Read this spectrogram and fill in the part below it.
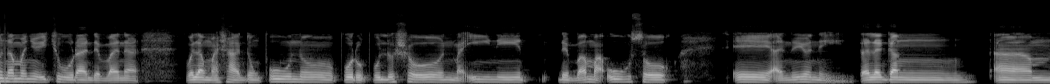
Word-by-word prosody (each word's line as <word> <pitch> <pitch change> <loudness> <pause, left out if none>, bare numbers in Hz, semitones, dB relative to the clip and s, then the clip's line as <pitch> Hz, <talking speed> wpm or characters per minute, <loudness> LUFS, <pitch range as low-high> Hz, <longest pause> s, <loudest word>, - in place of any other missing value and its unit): naman 135 -1 +2
yung 120 - 0
itsura, 110 -2 +1
'di 100 -2 -2
ba, 100 +1 +1
na 95 -1 -1 0.5
walang 110 +1 +4
masyadong 105 0 -1
puno, 115 -4 0
puro 110 -3 0
polusyon, 110 -1 0
mainit, 110 -1 -2 0.2
'di 110 - +1
ba, - - +3
mausok, 120 -2 0 0.6
eh, 115 -2 +3
ano 100 +1 -1
yun, 110 -2 0
eh - - -8
talagang, 110 +1 +4 0.9
um, 105 -1 +2
110 Hz, 120 wpm, -26 LUFS, 105-115 Hz, 0.9 s, walang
